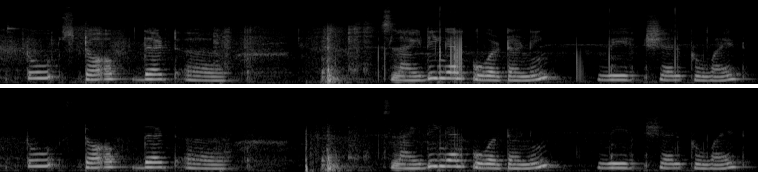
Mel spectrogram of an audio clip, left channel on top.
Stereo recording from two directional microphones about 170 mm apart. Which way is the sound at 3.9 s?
5° left (ahead or behind).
